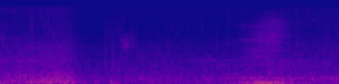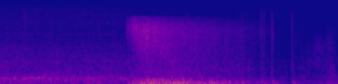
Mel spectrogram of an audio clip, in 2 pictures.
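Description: Heavy footsteps thud on a stone floor.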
